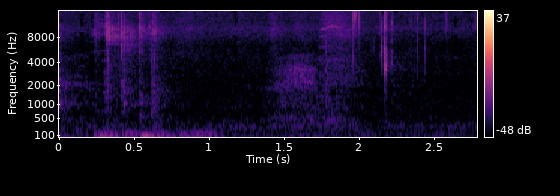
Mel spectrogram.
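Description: Quick bursts of typing on a computer keyboard while writing a few lines of Python, light clustered keystrokes close by with a couple of isolated taps afterward, no voices.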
